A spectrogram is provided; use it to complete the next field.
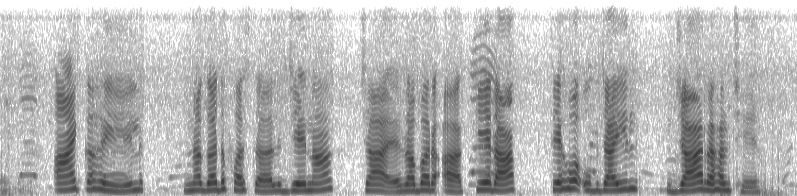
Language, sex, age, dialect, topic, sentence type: Maithili, female, 18-24, Bajjika, agriculture, statement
